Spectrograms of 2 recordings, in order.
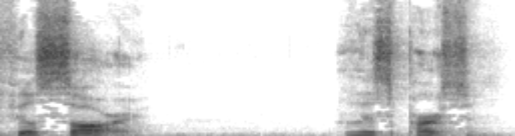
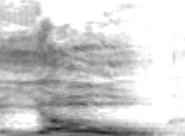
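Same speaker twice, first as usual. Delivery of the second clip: higher "yo" of disbelief; retold startled exclamation; 6 semitones higher, 3 dB louder than usual. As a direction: re-enact being jolted awake. Repeats his shocked exclamation.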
